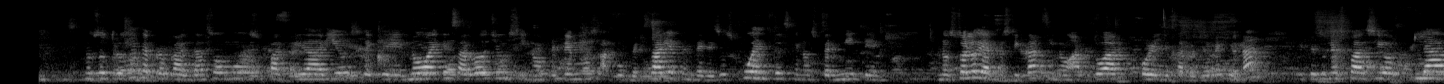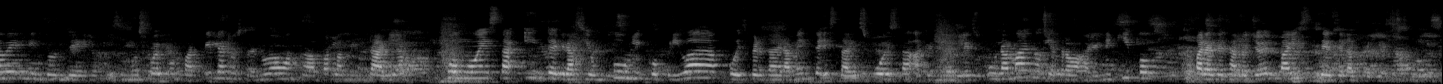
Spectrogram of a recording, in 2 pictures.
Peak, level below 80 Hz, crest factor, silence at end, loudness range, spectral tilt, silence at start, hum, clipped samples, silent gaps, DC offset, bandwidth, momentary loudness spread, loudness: -8 dBFS; -74 dBFS; 20 dB; 0 s; 3 LU; -4.5 dB/octave; 0.4 s; none; under 0.1%; none; under 0.1%; 16 kHz; 12 LU; -29 LUFS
